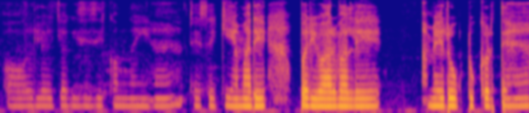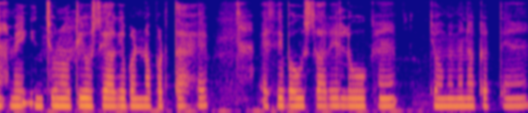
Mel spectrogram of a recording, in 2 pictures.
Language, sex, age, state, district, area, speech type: Hindi, female, 18-30, Uttar Pradesh, Prayagraj, rural, spontaneous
